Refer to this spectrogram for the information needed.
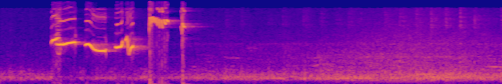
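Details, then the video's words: Orange-headed thrush song for training caged birds: a quick burst of looping whistled notes and sharp clicks lasting about a second and a half, followed by steady background rumble. "Suara Anis kembang | Masteran | Bunyi burung"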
